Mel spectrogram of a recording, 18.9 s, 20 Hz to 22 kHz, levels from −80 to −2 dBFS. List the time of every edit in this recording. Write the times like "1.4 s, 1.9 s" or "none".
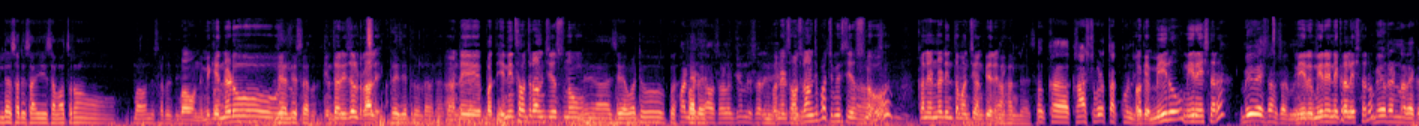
13.9 s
